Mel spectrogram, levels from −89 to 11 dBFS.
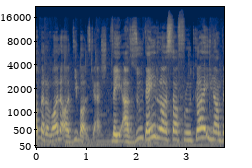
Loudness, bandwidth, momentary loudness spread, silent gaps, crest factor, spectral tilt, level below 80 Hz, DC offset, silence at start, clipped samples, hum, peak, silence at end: -17 LUFS; 17.5 kHz; 7 LU; none; 16 dB; -4 dB/octave; -44 dBFS; under 0.1%; 0 s; under 0.1%; none; 0 dBFS; 0 s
